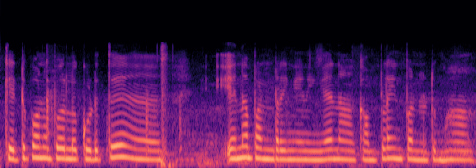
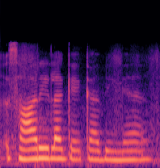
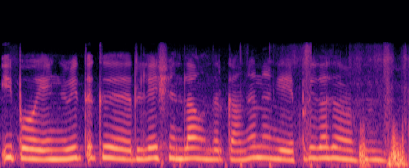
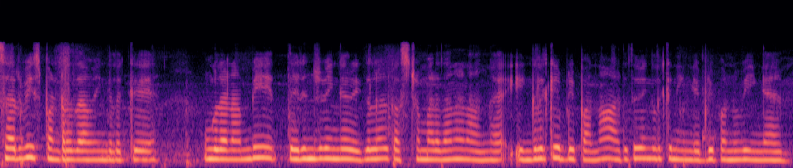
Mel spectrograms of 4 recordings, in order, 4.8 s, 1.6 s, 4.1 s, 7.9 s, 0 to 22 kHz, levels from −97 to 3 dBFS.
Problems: background sounds at intervals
